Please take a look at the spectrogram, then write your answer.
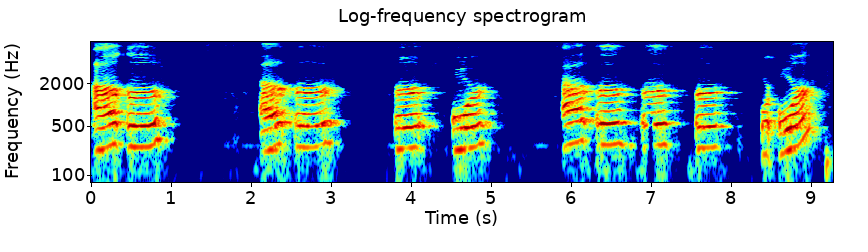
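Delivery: R, er, or said high and drawn out; sounding out R-vowels. Shown as a demonstration. Teacher shows the class the vowel plus R sounds, sounded out R, er, or. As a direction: isolate each sound: R, er, or. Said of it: "vowel plus R words".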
